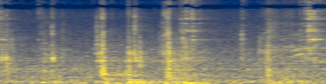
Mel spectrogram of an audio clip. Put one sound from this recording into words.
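A foot thumps against a wooden door.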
